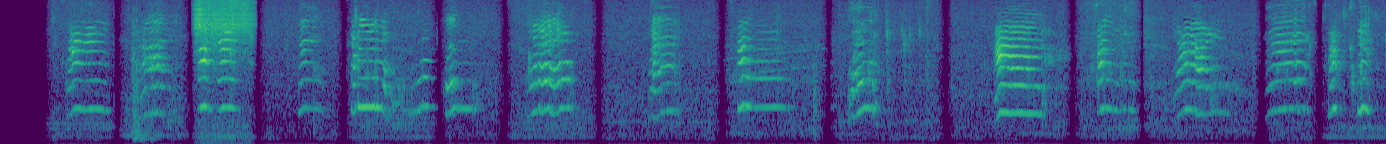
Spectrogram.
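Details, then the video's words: Domestic cat, female, giving assorted meows: a rapid series of about fifteen short, harmonic-rich mews, some rising and some falling, each under a second, with brief quiet gaps and one harsher, noisier call near the start. "Skeeter Meowy Montage"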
